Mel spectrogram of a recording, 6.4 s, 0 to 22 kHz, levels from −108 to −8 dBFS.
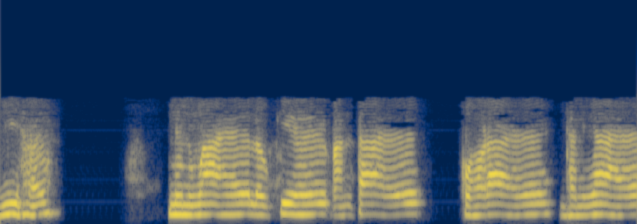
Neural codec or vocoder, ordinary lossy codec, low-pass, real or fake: codec, 16 kHz, 16 kbps, FunCodec, trained on Chinese and English, 50 frames a second; MP3, 24 kbps; 3.6 kHz; fake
